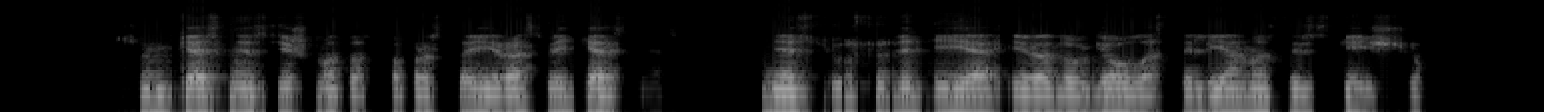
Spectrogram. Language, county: Lithuanian, Alytus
